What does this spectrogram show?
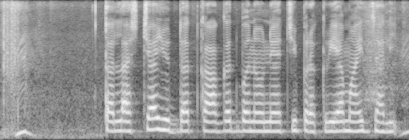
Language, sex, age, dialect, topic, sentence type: Marathi, male, 18-24, Northern Konkan, agriculture, statement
